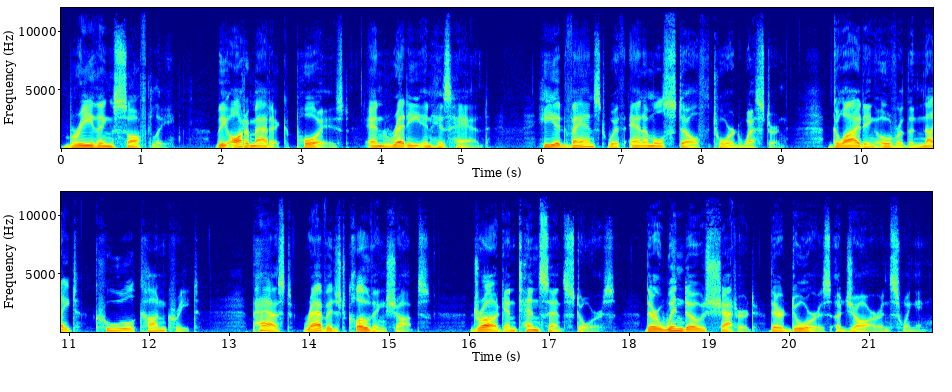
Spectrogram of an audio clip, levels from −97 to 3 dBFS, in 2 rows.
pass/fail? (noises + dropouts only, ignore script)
pass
